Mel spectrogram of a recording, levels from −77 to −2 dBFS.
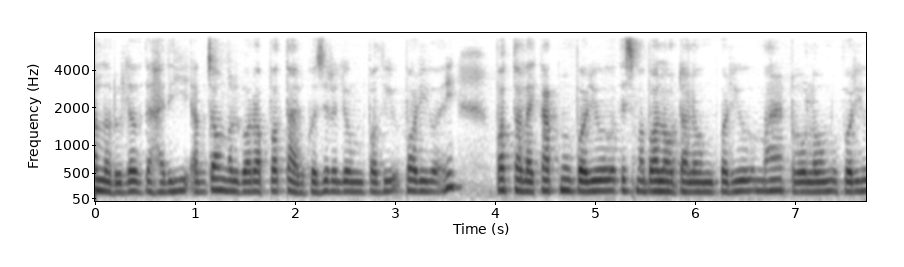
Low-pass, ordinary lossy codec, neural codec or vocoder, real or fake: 7.2 kHz; AAC, 48 kbps; codec, 16 kHz, 0.8 kbps, ZipCodec; fake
